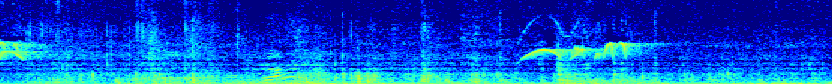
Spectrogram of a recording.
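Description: A donkey's hooves make faint, irregular knocks as it steps down out of a stock trailer onto gravel. A bird chirps briefly at the start and again about three seconds in.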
